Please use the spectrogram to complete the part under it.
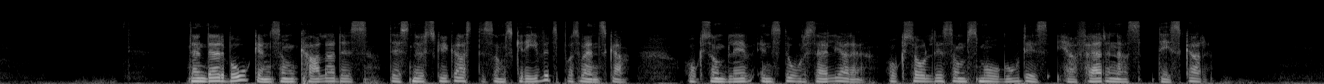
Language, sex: Swedish, male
